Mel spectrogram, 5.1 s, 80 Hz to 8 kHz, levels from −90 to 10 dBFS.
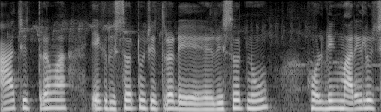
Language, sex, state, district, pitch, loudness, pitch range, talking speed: Gujarati, female, Gujarat, Valsad, 185 Hz, -13 LUFS, 170-195 Hz, 140 wpm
